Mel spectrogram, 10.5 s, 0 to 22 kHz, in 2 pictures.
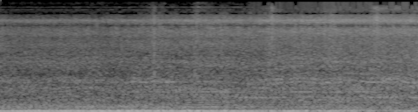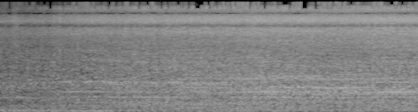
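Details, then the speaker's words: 1998 Oldsmobile Aurora V8 that sat for years, warming up after a faulty flap part that made it rev up was fixed. Steady, even, smooth idle with no misses or hunting. A low coolant warning is possibly just a sensor. "So yeah, it sounds so good. Look at that. Sounds good. I almost spent hundreds of dollars just to try to figure out why it was revving up like that."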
